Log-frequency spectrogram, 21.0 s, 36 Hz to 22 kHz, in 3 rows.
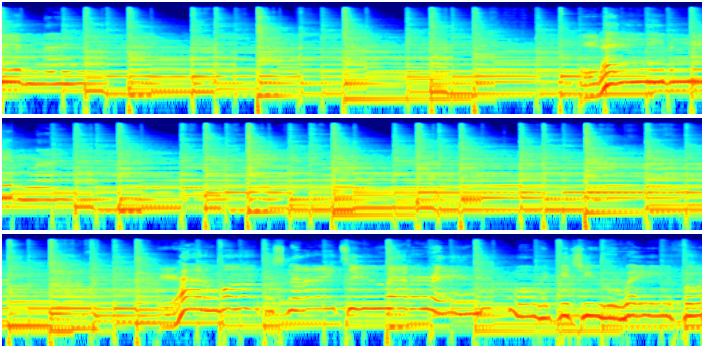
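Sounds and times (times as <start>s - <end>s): man singing: 0.0s - 1.2s, 5.6s - 8.2s, 15.4s - 21.0s
acoustic guitar strumming: 0.0s - 21.0s.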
